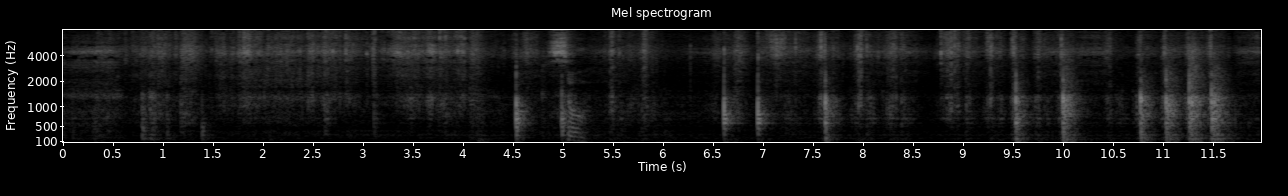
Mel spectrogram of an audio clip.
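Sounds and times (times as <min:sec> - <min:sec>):
speech: 0:05.0 - 0:05.4
dull knife chopping food on a board: 0:06.6 - 0:11.9.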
